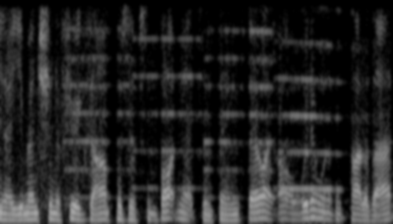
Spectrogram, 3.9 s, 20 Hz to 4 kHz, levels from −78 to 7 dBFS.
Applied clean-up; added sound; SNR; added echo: neural mask model RNNoise.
